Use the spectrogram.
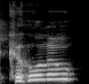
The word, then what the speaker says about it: Cthulhu: kahulu and the pronunciation cthulhu with the extra t in the middle came much later due to a um a game that was put out the call of cthulhu but he is kahulu and he is here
